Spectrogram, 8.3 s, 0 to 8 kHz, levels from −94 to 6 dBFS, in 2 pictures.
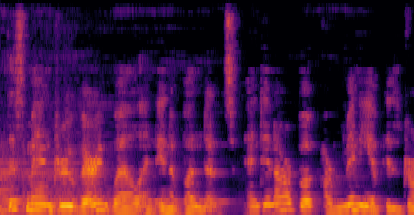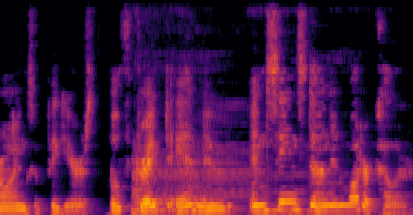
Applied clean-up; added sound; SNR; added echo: classical method WPE with log-MMSE.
